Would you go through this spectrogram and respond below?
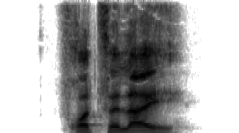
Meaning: teasing, jab
- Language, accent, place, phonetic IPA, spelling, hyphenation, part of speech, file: German, Germany, Berlin, [fʁɔt͡səˈlaɪ̯], Frotzelei, Frot‧ze‧lei, noun, De-Frotzelei.ogg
